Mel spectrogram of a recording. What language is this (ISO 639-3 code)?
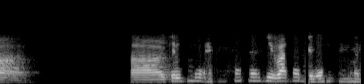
asm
